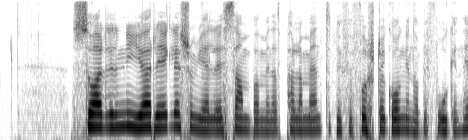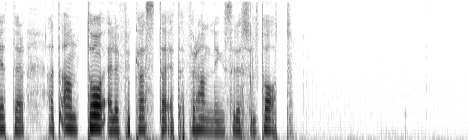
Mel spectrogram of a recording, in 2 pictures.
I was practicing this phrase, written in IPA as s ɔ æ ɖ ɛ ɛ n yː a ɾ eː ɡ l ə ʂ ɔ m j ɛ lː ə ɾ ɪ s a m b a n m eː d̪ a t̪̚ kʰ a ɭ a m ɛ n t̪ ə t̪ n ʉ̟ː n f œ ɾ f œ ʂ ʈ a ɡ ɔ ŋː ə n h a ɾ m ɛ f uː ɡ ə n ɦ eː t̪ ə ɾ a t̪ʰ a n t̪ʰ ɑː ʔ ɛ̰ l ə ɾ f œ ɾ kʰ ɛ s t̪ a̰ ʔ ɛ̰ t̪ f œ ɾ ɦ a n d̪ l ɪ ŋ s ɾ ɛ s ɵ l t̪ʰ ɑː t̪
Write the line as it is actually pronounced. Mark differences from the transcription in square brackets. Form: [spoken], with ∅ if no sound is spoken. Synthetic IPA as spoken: s ɔ æ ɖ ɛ ɛ n yː a ɾ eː ɡ l ə ʂ ɔ m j ɛ lː ə ɾ ɪ s a m b a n m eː d̪ a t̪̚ [pʰ] a ɭ a m ɛ n t̪ ə t̪ n ʉ̟ː [∅] f œ ɾ f œ ʂ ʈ a ɡ ɔ ŋː ə n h a ɾ [b] ɛ f uː ɡ ə n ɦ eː t̪ ə ɾ a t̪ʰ a n t̪ʰ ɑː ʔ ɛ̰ [lː] ə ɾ f œ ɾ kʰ [a] s t̪ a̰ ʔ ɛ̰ t̪ f œ ɾ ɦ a n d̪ l ɪ ŋ s ɾ ɛ s ɵ l t̪ʰ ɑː t̪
